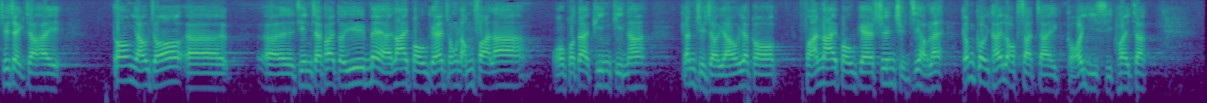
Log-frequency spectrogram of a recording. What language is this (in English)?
Cantonese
